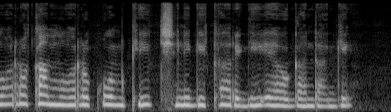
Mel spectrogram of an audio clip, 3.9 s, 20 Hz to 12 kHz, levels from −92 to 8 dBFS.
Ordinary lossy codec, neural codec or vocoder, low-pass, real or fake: none; codec, 24 kHz, 3 kbps, HILCodec; 10.8 kHz; fake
